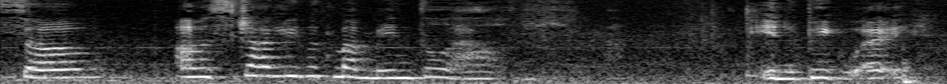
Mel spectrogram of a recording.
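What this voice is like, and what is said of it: Emotional, voice breaking. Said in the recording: “I'm getting emotional.”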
